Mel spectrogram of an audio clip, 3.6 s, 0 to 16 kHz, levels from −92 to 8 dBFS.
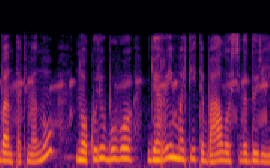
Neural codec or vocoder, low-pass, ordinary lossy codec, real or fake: none; 7.2 kHz; AAC, 96 kbps; real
